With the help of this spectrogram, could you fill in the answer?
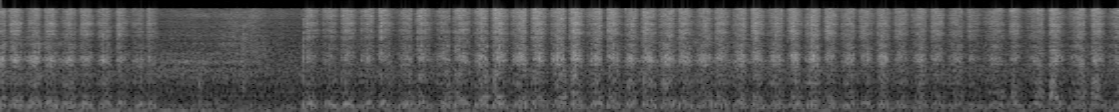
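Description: A colored pencil shades a tree trunk on a solid canvas panel with repeated scratching strokes, giving a steady, grainy rasp with a bright edge. The strokes soften for about a second before resuming in a quick, continuous back-and-forth rhythm to the end.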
